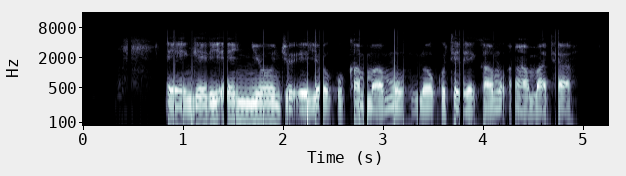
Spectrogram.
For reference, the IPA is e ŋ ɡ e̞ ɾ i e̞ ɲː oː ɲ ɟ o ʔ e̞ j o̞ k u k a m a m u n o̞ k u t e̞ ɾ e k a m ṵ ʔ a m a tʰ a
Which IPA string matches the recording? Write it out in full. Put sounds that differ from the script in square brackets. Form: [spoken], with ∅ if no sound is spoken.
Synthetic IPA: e ŋ ɡ e̞ ɾ i e̞ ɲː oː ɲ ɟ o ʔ e̞ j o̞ k u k a m a m u n o̞ k u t e̞ ɾ e k a m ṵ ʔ a m a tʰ a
